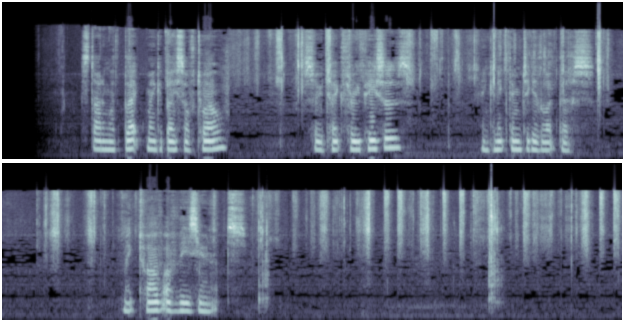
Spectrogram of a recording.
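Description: Folded paper pieces rustle and click as fingers push them together.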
